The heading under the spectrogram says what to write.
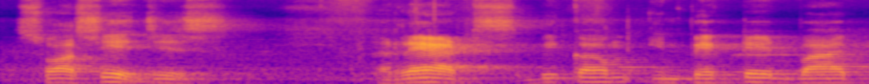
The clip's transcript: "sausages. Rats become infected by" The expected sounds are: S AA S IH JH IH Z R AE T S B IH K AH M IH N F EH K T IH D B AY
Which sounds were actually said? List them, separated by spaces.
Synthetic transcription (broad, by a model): S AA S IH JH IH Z R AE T S B IH K AH M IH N P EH K T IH D B AY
